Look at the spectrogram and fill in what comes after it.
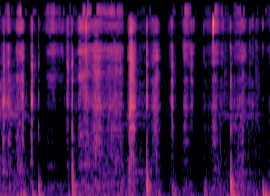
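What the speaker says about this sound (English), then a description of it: "use my Cricut scraper just to sort of burnish it down" Cricut scraper rubbing and burnishing washi tape onto journal paper, faint close scrapes and short rasping strokes in an irregular rhythm, alone in a quiet room.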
